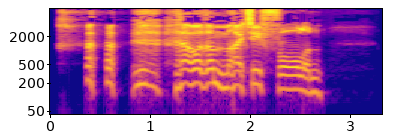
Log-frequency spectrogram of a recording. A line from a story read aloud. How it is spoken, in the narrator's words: Grief laughed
